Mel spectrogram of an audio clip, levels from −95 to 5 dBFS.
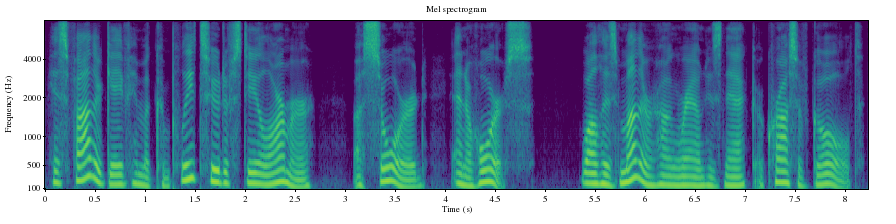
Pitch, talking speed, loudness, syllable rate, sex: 175 Hz, 190 wpm, -16 LUFS, 4.7 syllables/s, female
